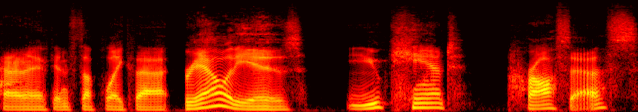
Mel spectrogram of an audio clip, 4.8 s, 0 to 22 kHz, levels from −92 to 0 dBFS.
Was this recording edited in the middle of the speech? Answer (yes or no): yes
